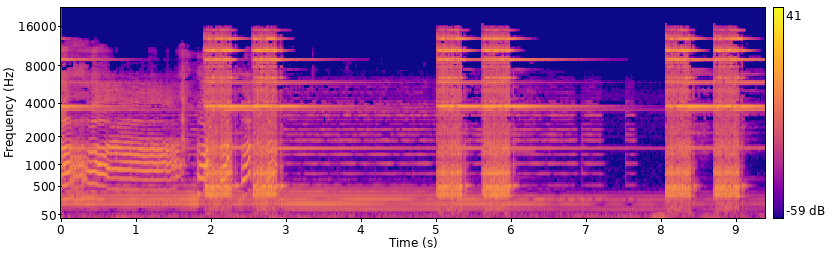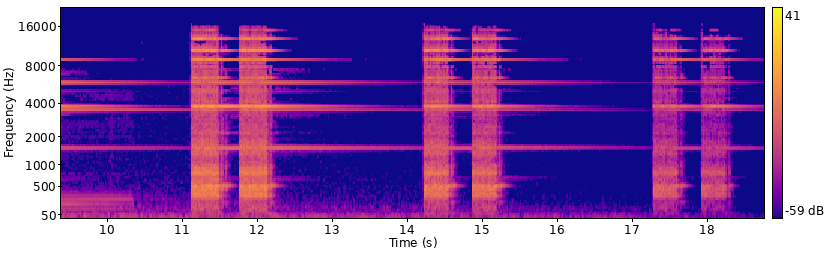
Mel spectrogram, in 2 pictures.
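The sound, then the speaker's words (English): An old-style telephone bell rings in a steady double-ring pattern, about six paired bursts spaced a few seconds apart, loud with a sustained tone beneath at the start, no voices. “I hang up the phone. It immediately begins to ring.”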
